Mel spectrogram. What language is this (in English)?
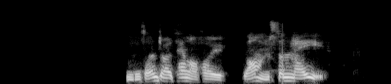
Cantonese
